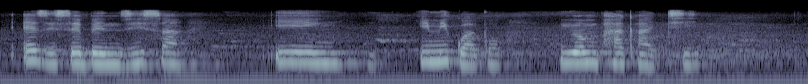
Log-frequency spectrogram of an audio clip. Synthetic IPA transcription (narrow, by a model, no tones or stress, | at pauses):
ezisɛɓend͡zʱisa | imiɡ̥ʱwaǃɔ | jom̩pʰak̬ʼaːtʰi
